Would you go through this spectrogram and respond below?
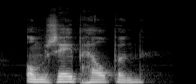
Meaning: to kill, to snuff, to rub out
- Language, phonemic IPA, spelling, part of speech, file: Dutch, /ɔm ˈzeːp ˈɦɛlpə(n)/, om zeep helpen, verb, Nl-om zeep helpen.ogg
